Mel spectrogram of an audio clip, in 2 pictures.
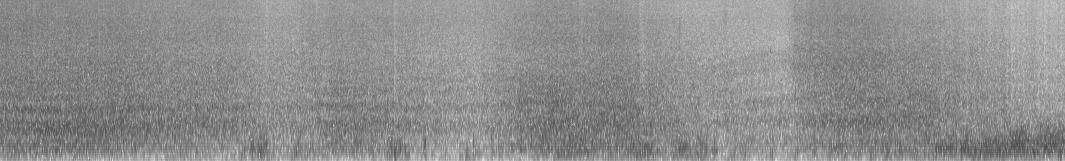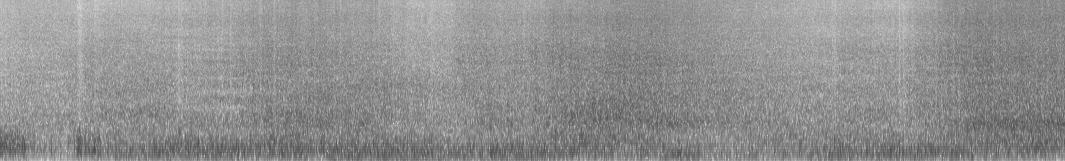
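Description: Small waves wash and break on a beach, rising and falling.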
